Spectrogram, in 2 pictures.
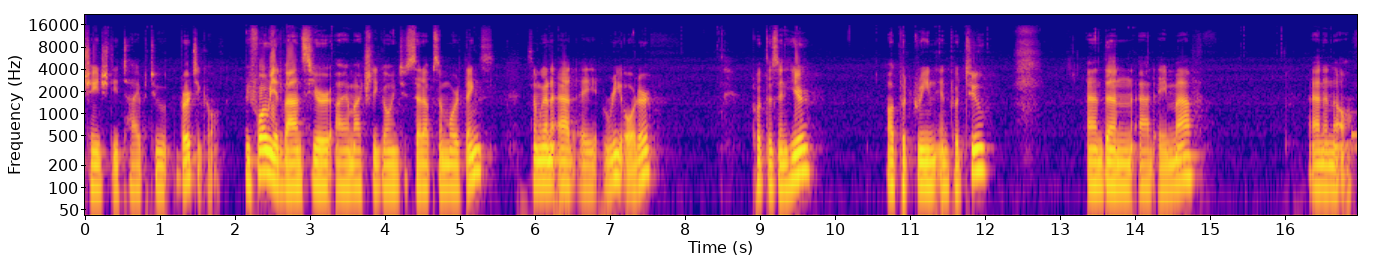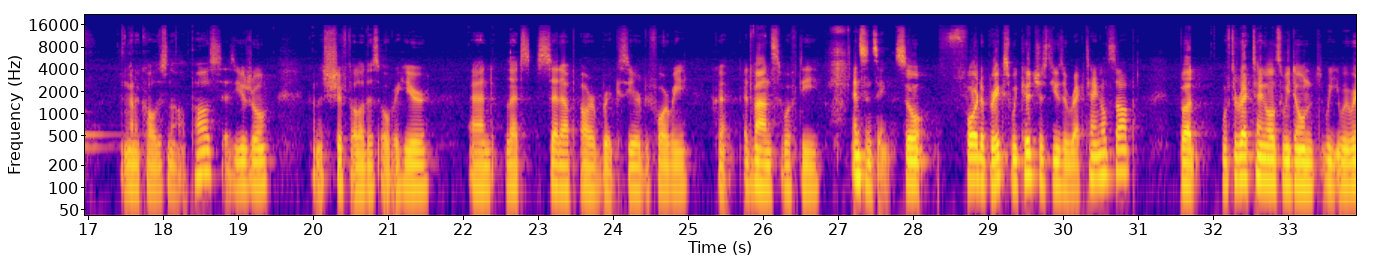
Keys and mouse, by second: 0.3 click, 0.8-1.2 drag, 2.8 middle click, 3.2 click, 3.4 click, 4.3-4.7 drag, 5.1 right click, 6.1-6.8 typing, 7.5-7.9 drag, 8.0 click, 9.2 drag, 9.5 click, 10.9 click, 11.4 click, 12.1-12.5 drag, 14.1-14.6 right drag, 14.2-14.9 typing, 16.0 click, 16.7 alt+n, 17.1-17.8 alt+drag, 17.8 alt+n, 19.0 middle click, 19.5 right click, 20.0-20.4 right drag, 20.4 click, 21.0-21.5 middle drag, 24.1-24.4 drag, 24.6 click, 27.5 middle click, 27.8 click, 29.5 click, 29.7-30.6 typing, 30.6 drag, 31.7 click, 32.1-33.4 drag.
